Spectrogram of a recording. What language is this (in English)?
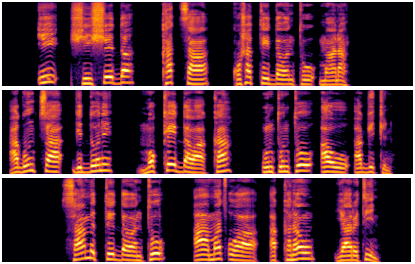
Dawro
